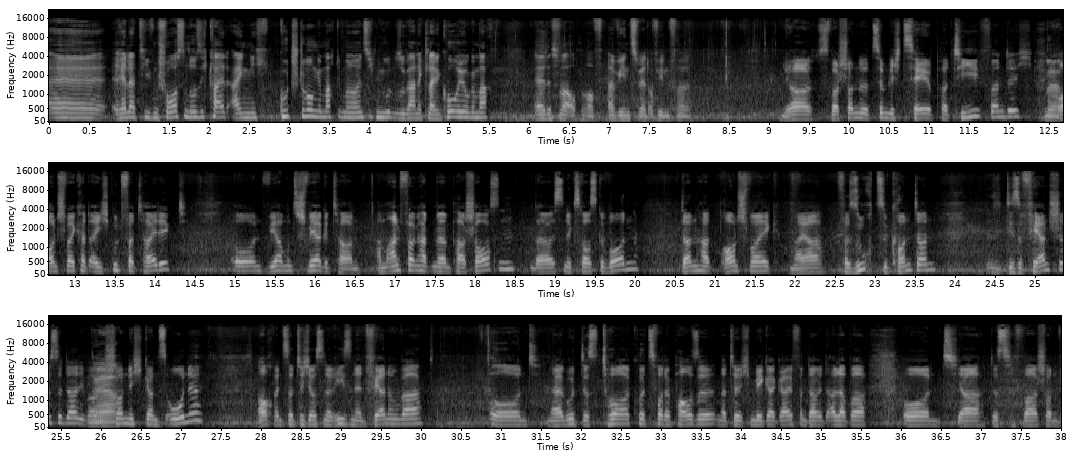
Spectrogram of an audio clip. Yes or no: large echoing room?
no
